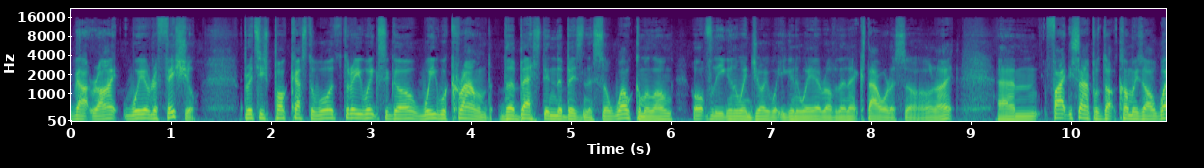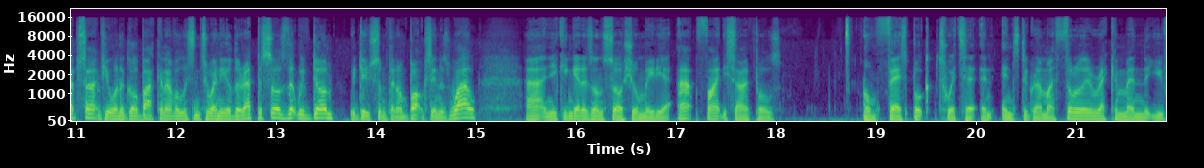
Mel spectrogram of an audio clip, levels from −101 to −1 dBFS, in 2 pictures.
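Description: Just after "is our", at 10.81 s, the speech turns coarse and rough-edged as a call bitrate drop takes hold. The encoder has been starved of bits, which fits a fall from about 32 kbps to around 13 kbps, so detail is coded crudely and the top end is trimmed. Unlike packet loss, nothing drops out or stutters. The degradation is continuous and steady for roughly 4.3 s, then clears at 15.19 s.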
